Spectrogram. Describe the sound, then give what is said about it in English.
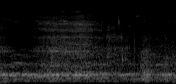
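Chairs squeak and creak as an audience sits down during a church service, a steady mix of shuffling and scraping with thin squeals running underneath, fairly quiet and spread across the room. “Oh, very squeaky chairs.”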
